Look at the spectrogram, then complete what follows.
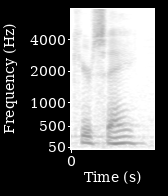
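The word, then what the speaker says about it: Kersee: And I think Jackie Joyner Kiersey, am I pronouncing that right, Levi? Kiersey, Kiersey? All right, thanks.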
